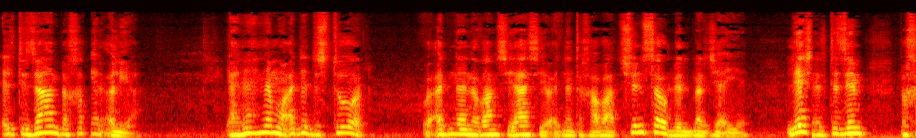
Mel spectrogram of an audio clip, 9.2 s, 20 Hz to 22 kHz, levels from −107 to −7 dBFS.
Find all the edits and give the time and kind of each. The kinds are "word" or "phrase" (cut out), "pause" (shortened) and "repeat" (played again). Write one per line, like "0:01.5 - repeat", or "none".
0:00.9 - word
0:06.7 - word
0:08.1 - word

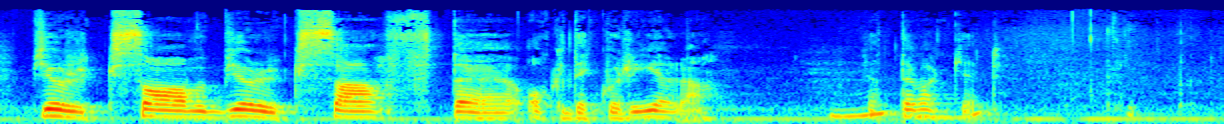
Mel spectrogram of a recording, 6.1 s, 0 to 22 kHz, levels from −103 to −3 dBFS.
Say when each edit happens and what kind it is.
none

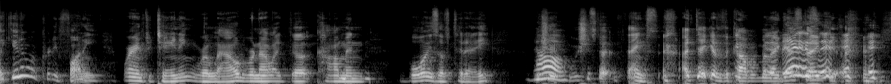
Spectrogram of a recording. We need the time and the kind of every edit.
none

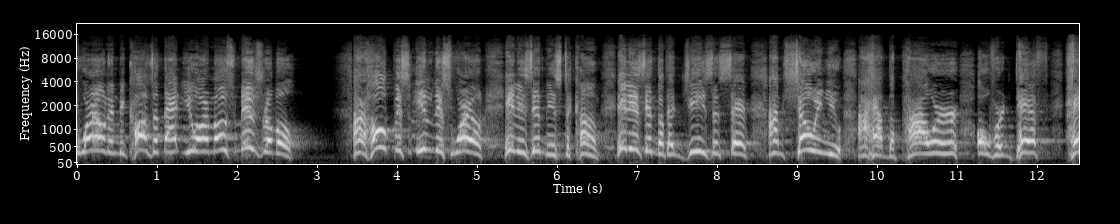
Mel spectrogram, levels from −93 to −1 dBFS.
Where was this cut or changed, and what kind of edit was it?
0:04.2 - word
0:05.9 - phrase
0:07.4 - word

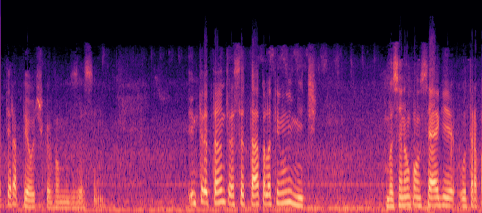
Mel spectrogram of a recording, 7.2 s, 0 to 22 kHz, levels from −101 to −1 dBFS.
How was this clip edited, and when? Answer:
none

